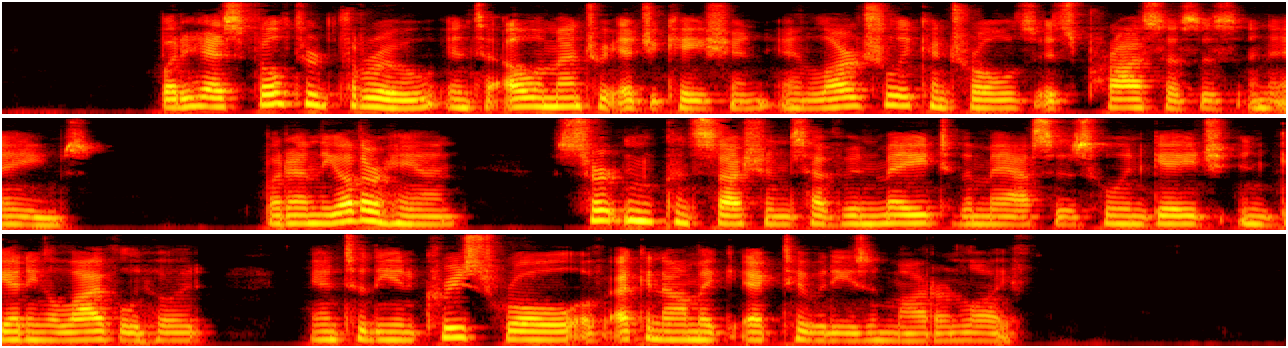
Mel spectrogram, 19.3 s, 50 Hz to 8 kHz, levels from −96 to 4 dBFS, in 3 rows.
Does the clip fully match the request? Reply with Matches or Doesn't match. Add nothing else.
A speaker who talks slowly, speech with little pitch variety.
Doesn't match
